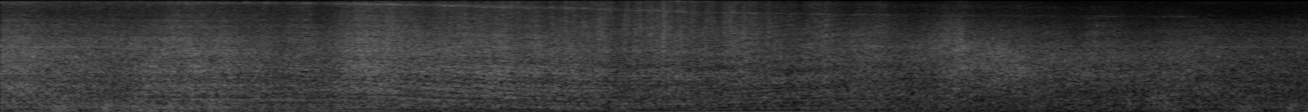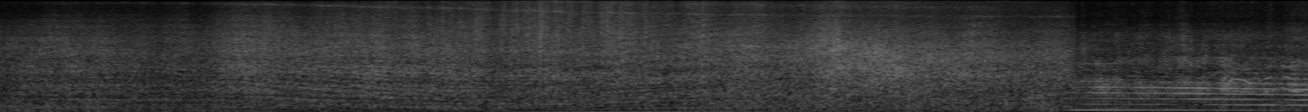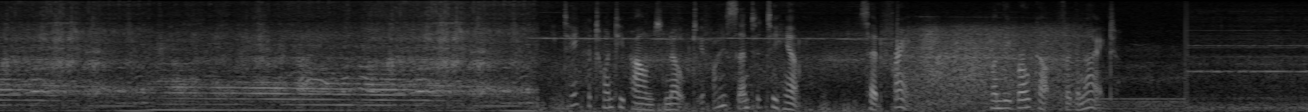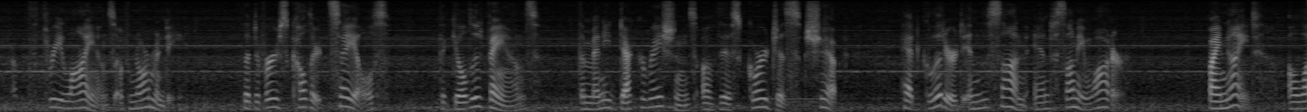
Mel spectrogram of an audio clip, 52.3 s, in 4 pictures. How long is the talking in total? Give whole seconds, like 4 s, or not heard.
18 s.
